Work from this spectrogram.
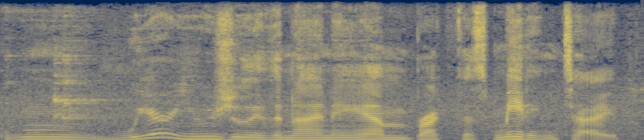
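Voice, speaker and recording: A woman's voice: low-pitched, moderate pace, a little hiss or hum. A woman playing a wry, candid actress and supportive friend in an audio drama, with dry, teasing, naturalistic delivery. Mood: teasing, casual.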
